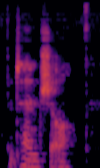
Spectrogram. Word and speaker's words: potential: I go right from my SH into my dark L, shul. So I do have to have a little gliding vowel in between, but I want to keep it nice and light and short. Potential. That's actually how I say the word potential.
